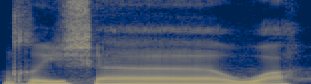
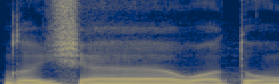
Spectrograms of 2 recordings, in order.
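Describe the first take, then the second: First: The word ends in a soft h sound. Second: The word ends in 'tun', running on. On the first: The reader stops after this word. "যদি থামি তাহলে এখানে ছোট হার উচ্চারণ হবে" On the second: The reader continues without stopping. "যদি আমরা না থামতাম"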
